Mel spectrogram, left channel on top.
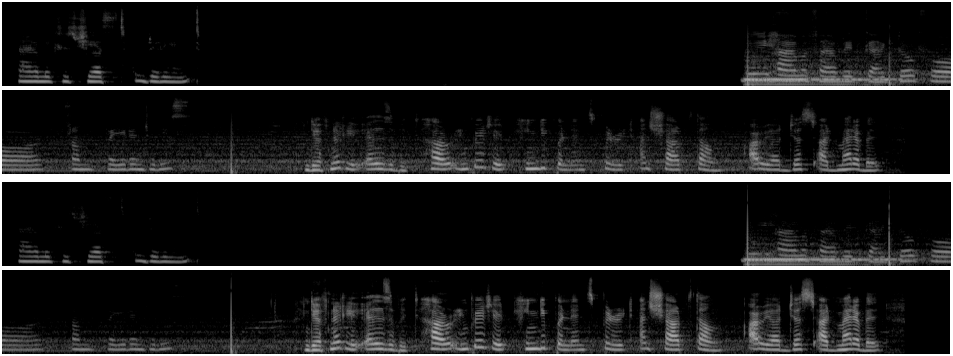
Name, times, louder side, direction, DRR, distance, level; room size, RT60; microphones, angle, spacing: voice 1, 0.2-1.0 1.3-1.9 7.4-11.3, left 4 dB, 70° left, 0.8 m, -39 dB
sound 1, 7.4-17.2, left 1 dB, 50° left, 1.3 m, -41 dB
voice 2, 12.0-18.5, right 4 dB, 60° right, 0.9 m, -33 dB
24.0 x 10.0 x 3.4 m
head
